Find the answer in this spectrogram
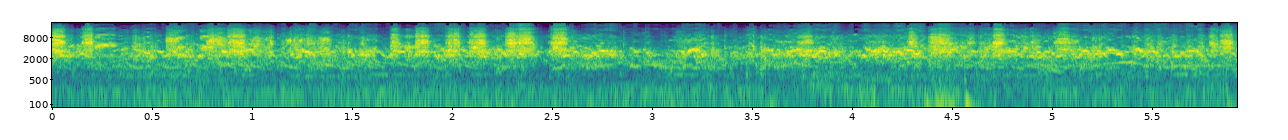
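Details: Budgerigars in an aviary colony squawk and chirp together, harsh short notes mixed with rapid twitters in a steady high-pitched babble.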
